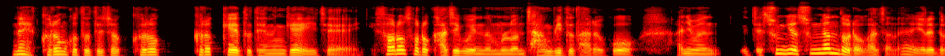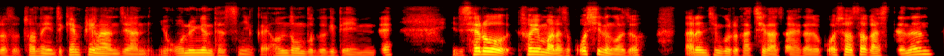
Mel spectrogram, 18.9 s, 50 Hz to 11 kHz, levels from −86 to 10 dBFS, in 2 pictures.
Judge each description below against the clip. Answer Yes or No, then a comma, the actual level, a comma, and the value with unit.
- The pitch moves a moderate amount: No, wide, 7.4 semitones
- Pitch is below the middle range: Yes, low, 125 Hz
